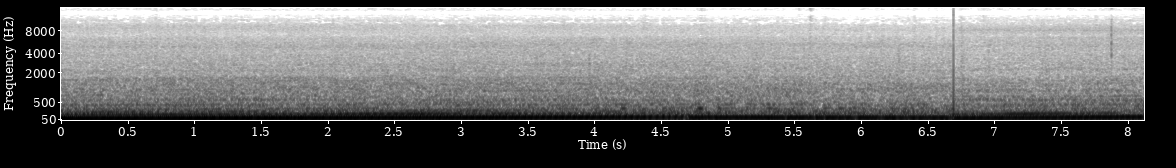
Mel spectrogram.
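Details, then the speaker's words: 1967 VW Type 3 Squareback on a road drive after fitting a Pertronix SVDA vacuum-advance distributor and re-timing, during break-in: deep, steady, even thrum under load with no misses or knocks; the engine runs smoothly. "the car drove really well the engine is running really smooth I think the timing is way better than before"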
